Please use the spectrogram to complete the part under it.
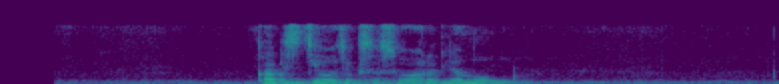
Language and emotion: Russian, neutral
